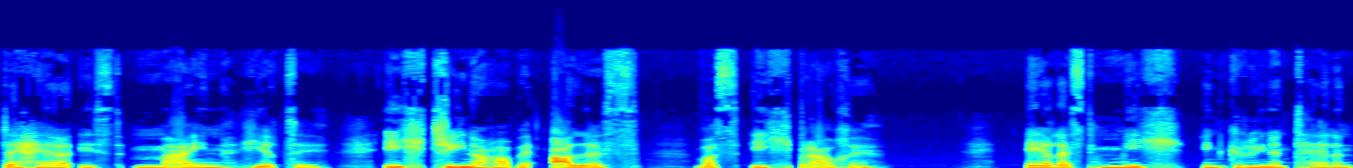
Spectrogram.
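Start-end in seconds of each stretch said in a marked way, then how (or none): 2.9-6.6 ich hit hard, deliberately stressed. Reading a verse with the name Gina inserted: strong stress on 'Ich'. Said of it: "Ich betone das ganz bewusst so über mir".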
